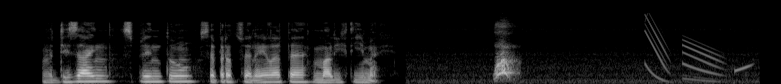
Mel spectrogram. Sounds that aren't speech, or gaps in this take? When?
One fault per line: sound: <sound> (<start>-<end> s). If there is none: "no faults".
sound: bark (4.9-5.2 s)
sound: chirp (6.4-7.6 s)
